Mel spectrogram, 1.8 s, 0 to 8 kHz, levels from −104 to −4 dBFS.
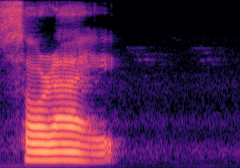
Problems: constant background noise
